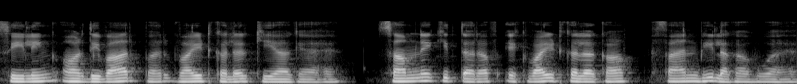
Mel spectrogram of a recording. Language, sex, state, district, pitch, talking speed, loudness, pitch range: Hindi, male, Bihar, Katihar, 135 Hz, 160 wpm, -17 LUFS, 130-145 Hz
